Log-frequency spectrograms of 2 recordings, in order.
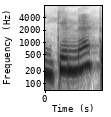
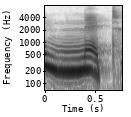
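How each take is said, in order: First: "गनेट" with a hard g before the n; wrong, sounded g. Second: "नेट" starting straight on the n; silent g. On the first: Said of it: "अब गनेट नहीं बोलेंगे". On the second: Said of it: "अब इसको हम बोलेंगे". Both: Shown as a demonstration.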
